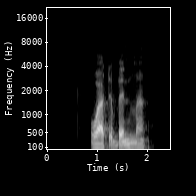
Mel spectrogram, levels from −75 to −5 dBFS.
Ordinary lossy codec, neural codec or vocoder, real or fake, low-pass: Opus, 24 kbps; codec, 16 kHz, 8 kbps, FunCodec, trained on Chinese and English, 25 frames a second; fake; 7.2 kHz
